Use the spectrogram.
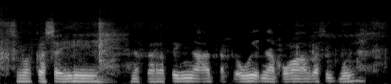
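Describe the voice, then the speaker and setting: Over noticeable background noise, a man with fairly high pitch speaks at a moderate pace in a monotone, flat intonation. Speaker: vlogger. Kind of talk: casual vlog narration. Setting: outdoors, biking home.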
